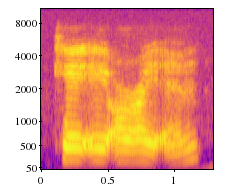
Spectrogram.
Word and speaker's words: Karin: i changed her name i wanted a different pronunciation i wanted karin but it was but then if he but then when i started introducing her to people they started counting her karen i'm like no no i'm changing this name i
